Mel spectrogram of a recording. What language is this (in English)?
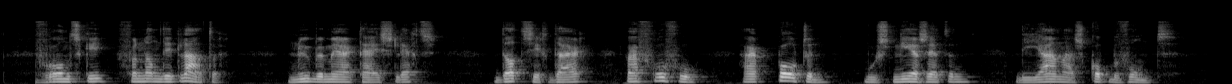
Dutch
